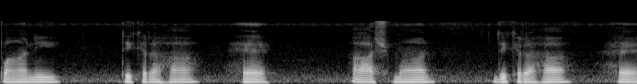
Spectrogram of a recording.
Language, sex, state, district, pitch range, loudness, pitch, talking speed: Hindi, male, Uttar Pradesh, Hamirpur, 90-110 Hz, -17 LUFS, 105 Hz, 75 wpm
